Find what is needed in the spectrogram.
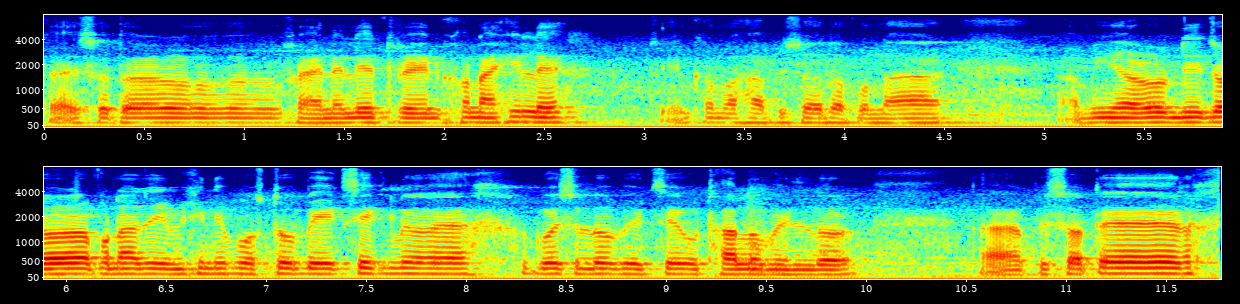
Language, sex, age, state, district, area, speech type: Assamese, male, 30-45, Assam, Golaghat, urban, spontaneous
